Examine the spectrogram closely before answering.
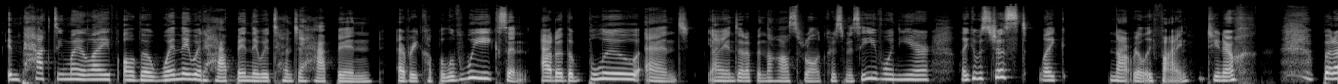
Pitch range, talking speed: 175-235 Hz, 205 wpm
